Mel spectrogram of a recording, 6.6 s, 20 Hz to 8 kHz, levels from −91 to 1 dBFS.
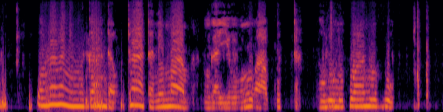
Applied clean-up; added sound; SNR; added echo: none; none; none; none.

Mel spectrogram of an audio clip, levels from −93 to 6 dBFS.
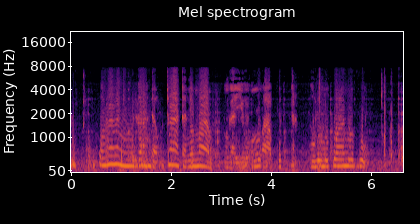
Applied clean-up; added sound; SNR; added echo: none; Engine; 11 dB; none.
